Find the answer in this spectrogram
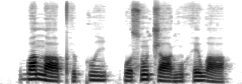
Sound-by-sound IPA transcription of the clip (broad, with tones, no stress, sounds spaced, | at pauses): b a˦ n aː˨ pʰ ɪ˨ kʷ i˦ | k͡p ʊ˨ s ũ˦ t͡ʃ aː˨ ɡ ũ˨ h e˦ w a˨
